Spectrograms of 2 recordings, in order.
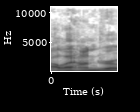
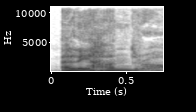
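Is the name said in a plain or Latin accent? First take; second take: plain; Latin. First: It is said in his plain accent. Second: It is said in a deep Latin accent.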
